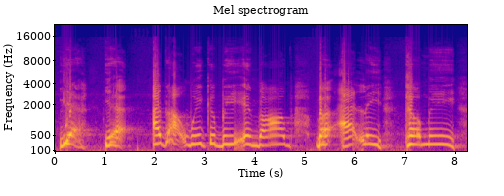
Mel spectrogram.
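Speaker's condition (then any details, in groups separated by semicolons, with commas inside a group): Cerebral palsy; speech impairment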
